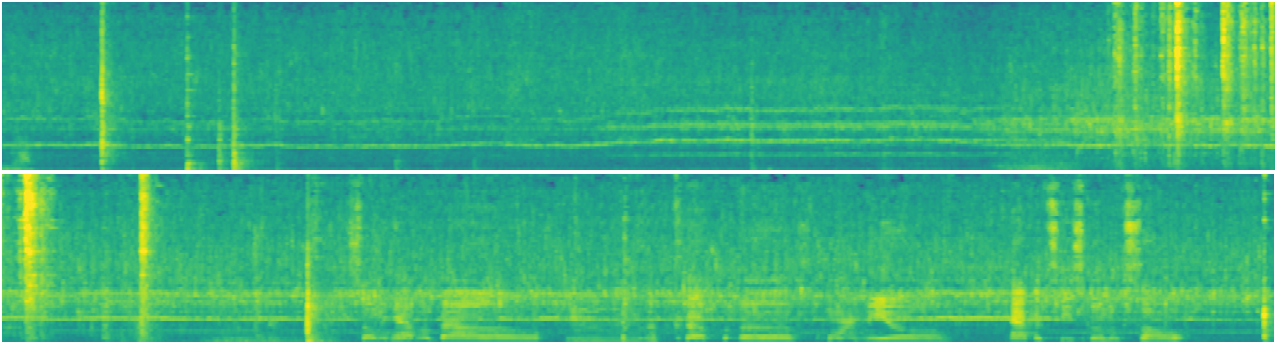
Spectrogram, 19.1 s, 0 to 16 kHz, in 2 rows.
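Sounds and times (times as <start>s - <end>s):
kitchen utensils and dishes clinking: 7.4s - 12.3s.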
